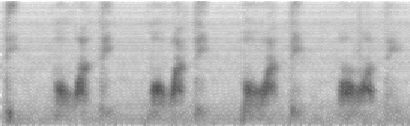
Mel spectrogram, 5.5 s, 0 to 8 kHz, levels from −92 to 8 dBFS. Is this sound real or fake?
fake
